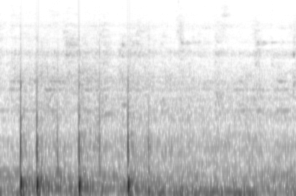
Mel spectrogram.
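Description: Aerial fireworks shells bursting: four sharp bangs in quick succession within the first second.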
